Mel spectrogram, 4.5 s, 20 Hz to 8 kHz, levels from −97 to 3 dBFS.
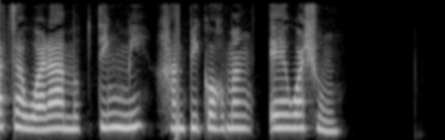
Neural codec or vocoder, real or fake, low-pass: none; real; 7.2 kHz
